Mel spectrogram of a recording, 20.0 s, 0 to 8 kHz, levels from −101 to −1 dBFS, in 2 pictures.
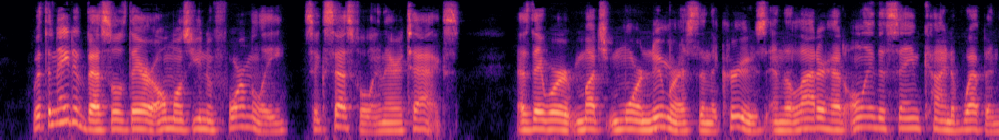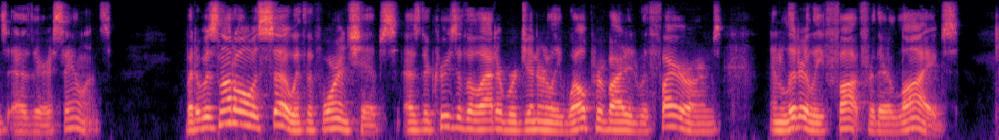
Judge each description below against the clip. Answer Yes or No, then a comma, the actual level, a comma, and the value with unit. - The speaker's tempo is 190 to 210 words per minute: Yes, average, 195 wpm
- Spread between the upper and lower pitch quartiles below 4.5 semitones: Yes, average, 3.8 semitones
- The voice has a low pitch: No, medium, 150 Hz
